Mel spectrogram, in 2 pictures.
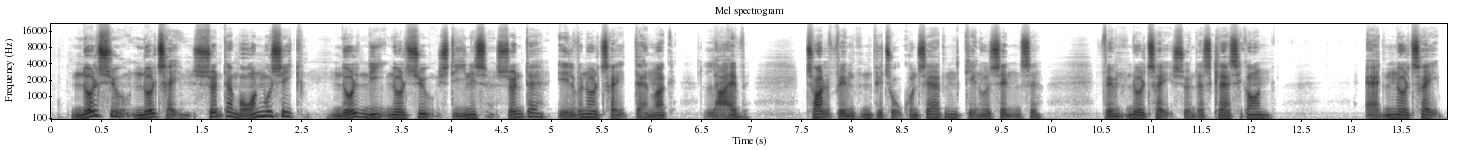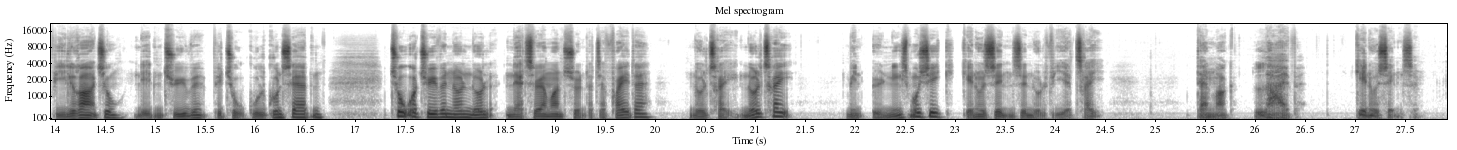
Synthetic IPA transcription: nɔ̽lsyʊ̰nɔ̽lt͡sʰʁɛ̰ːsœn̰d̥æmɒːnmusiɡ̥ | nɔ̽lnḭːnɔ̽lsyʊ̰sd̥iːnəsːœn̰d̥æelʋənɔ̽lt͡sʰʁɛ̰ːd̥ænmɑ̈ːɡ̥ | lɑ̈ɪʋ | t͡sʰɒ̽l̰femd̥n̩pʰe̝ːt͡sʰo̝̰ːkʰɔ̽nsæɐ̰d̥n̩ɡ̥enuðˠsen̰l̩sə | femd̥n̩ːɔ̽lt͡sʰʁɛ̰ːsøn̰d̥æskʰlæsiɡʰɐːn | ʔæd̥n̩nɔ̽lt͡sʰʁɛ̰ːb̥iːləʁɑ̈ːd̥jo̝ne̝d̥n̩t͡sʰyːʋəpʰe̝̰ːt͡sʰo̝̰ːɡ̥ulkʰɔ̽nsæɐ̰d̥n̩ | t͡sʰo̝ːɒt͡sʰyːʋənɔ̽lnɔ̽lnæd̥sʋæɐmɐnsøn̰d̥æt͡sʰe̝fʁɛ̰ːd̥æ | nɔ̽lt͡sʰʁɛ̰ːnɔ̽lt͡sʰʁɛ̰ː | minønne̝ŋsmusiɡ̥ɡ̥enuð̞ˠsen̰l̩sənɔ̽lfḭːɐt͡sʰʁɛ̰ː | d̥ænmɑ̈ːɡ̥ | lɑ̈ɪʋ | ɡ̥enuðˠsen̰l̩sə

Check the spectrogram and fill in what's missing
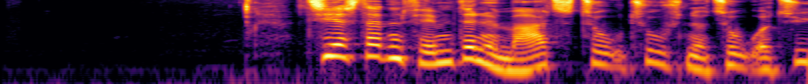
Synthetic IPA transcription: t͡sʰiɐsd̥æd̥enfemd̥ənəmɑ̈ːd̥st͡sʰo̝̰ːt͡sʰṵːsn̩ɒ̽t͡sʰo̝̰ːɒ̽t͡sʰy

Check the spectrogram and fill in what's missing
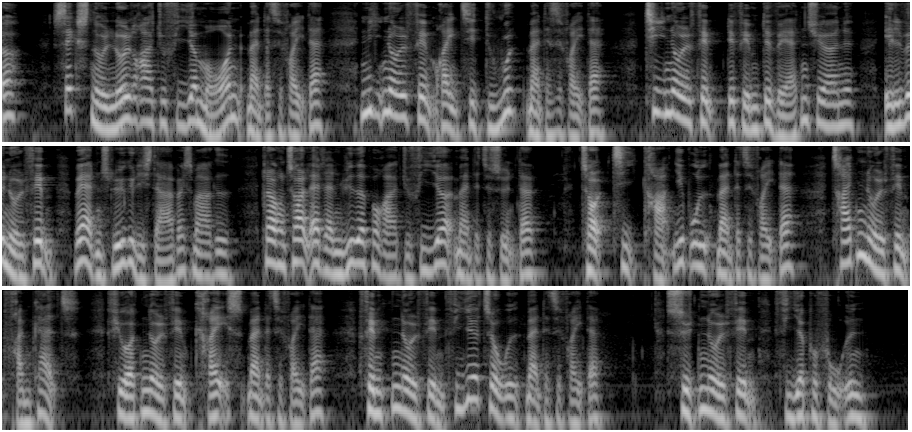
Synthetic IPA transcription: seɡ̥snɔ̽lnɔ̽lʁɑ̈d̥jo̝fiːɐmɒːnmæn̰d̥æt͡sʰe̝fʁɛ̰ːd̥æ | nḭːnɔ̽lfem̰ʁeŋ̰t͡sʰe̝d̥uːəmæn̰d̥æt͡sʰe̝fʁɛ̰ːd̥æ | t͡sʰḭːnɔ̽lfem̰d̥e̝femd̥əʋæɐd̥n̩sjœɐnə | elʋənɔ̽lfem̰ʋæɐ̰d̥n̩sløɡ̥əlisd̥əɑ̈ːb̥ɑɪd̥smɑ̈ːɡ̥əð̞̩ˠ | kʰlɒ̽ɡ̥n̩t͡sʰɒ̽l̰æɐd̥ænʋið̞̰ˠɐpʰɒ̽ʁɑ̈d̥jo̝fiːɐmæn̰d̥æt͡sʰe̝søn̰d̥æ | t͡sʰɒ̽l̰t͡sʰḭːkʰʁɑ̰̈ːnjəb̥ʁuð̰ˠmæn̰d̥æt͡sʰe̝lfʁɛ̰ːd̥æ | t͡sʰʁad̥n̩nɔ̽lfem̰fʁamkʰæl̰d̥ | fjo̝ɐd̥n̩ːɔ̽lfem̰kʰʁɛ̰ːsmæn̰d̥æt͡sʰe̝lfʁɛ̰ːd̥æ | femd̥n̩ːɔ̽lfem̰fiːɐt͡sʰɔ̰ːð̩ˠmæn̰d̥æt͡sʰe̝lfʁɛ̰ːd̥æ | sød̥n̩nɔ̽lfem̰fiːɐpʰɒ̽fo̝̰ːðˠən̩

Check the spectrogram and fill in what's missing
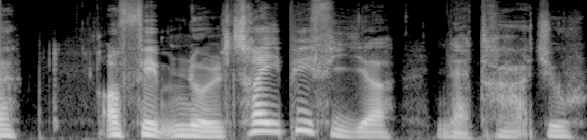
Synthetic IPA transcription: æ | ʔɒ̽fem̰nɔ̽lt͡sʰʁɛ̰ːpʰe̝fiːɐ | næd̥ʁɑ̰̈ːd̥jo̝

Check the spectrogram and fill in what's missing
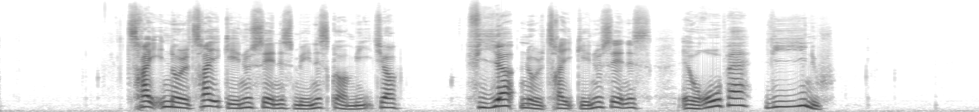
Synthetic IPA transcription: t͡sʰʁɛ̰ːnɔ̽lt͡sʰʁɛ̰ːɡ̥enusen̰əsmenəsɡ̥ɐɒ̽me̝̰ːd̥jɐ | fiːɐnɔ̽lt͡sʰʁɛ̰ːɡ̥enusen̰əs | ʔœʊʁo̝ːpʰæliːnu

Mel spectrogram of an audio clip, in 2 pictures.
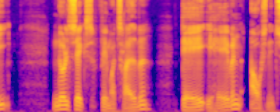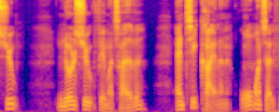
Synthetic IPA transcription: ḭː | nɔ̽lseɡ̥sfem̰ɒ̽t͡sʰʁað̞ˠʋə | d̥ɛːəʔiɦɛːʋənʔɑ̈ʊsnḭd̥syʊ̰ | nɔ̽lsyʊ̰femɒ̽t͡sʰʁað̞ˠʋə | ʔænt͡sʰi̥ʁɑɪlɐnəʁo̝̰mɐt͡sʰæl

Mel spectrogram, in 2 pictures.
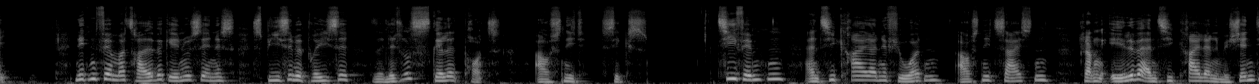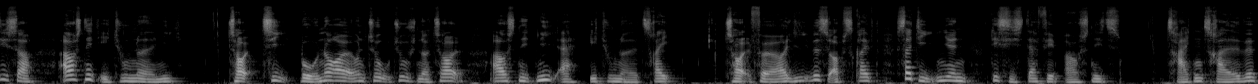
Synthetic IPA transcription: ne̝d̥n̩femɒ̽t͡sʰʁɑ̈ð̞ˠʋəɡ̥enuðˠsen̰əsːb̥iːsəmepʰʁiːsəðəled̥l̩sɡ̥eləd̥̚pʰɒd̥ʔɑ̈ʊsnid̥seɡ̥s | t͡sʰḭːfemd̥n̩ʔænt͡sʰiɡʰʁɑɪlɐnəfjo̝ɐd̥n̩ʔɑ̈ʊsnid̥sɑ̈ɪsd̥n̩kʰlɒ̽ɡ̥n̩ʔelʋəænt͡sʰiɡ̥ʰʁaɪlɐnəmeɕend̥isɐʔɑ̈ʊsnid̥e̝d̥hunʁɐðˠɒnḭː | t͡sʰɒ̽l̰t͡sʰḭːb̥ɔnəʁœʊnt͡sʰo̝̰ːt͡sʰṵːsn̩ɒ̽t͡sʰɒ̽l̰ʔɑ̈ʊsnid̥nḭːæe̝d̥hunɐð̞ˠɒt͡sʰʁɛ̰ːt͡sʰɒ̽l̰fɶɐlḭːʋð̩ˠsɒ̽b̥sɡ̥ʁɛfd̥sɑd̥ḭːnjənd̥e̝sisd̥əæfem̰ɑ̈ʊsnid̥ | t͡sʰʁad̥n̩t͡sʰʁaðˠʋə

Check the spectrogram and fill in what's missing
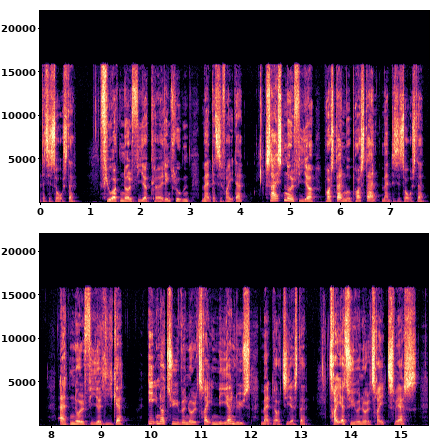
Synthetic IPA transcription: d̥æt͡sʰe̝sɒ̰ːsd̥æ | fjo̝ɐd̥n̩ːɔ̽lfiːɐkʰœle̝ŋkʰlub̥n̩mæn̰d̥æt͡sʰe̝lfʁɛ̰ːd̥æ | sɑ̈ɪsd̥n̩ːɔ̽lfiːɐpʰɒ̽sd̥æn̰mo̝ð̞̰ˠpʰɒ̽sd̥æn̰mæn̰d̥æt͡sʰe̝sɒ̰ːsd̥æ | ʔæd̥n̩ːɔ̽lfiːɐliːɡ̥æ | e̝̰ːnɒ̽t͡sʰyːʋənɔ̽lt͡sʰʁɛ̰ːne̝ːɐnly̰ːsmæn̰d̥æɒ̽t͡sʰiɐ̰sd̥æ | t͡sʰʁɛːɐt͡sʰyːʋənɔ̽lt͡sʰʁɛ̰ːt͡sʰʋæɐs

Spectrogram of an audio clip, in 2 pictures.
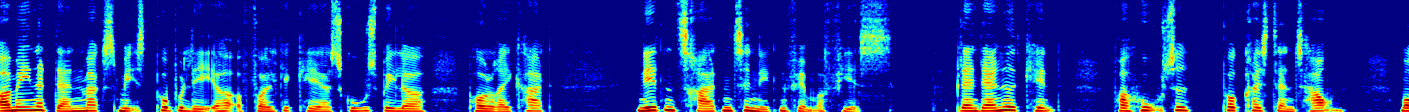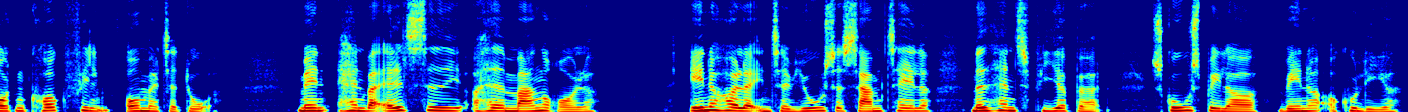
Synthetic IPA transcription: ɒ̽me̝ːnæd̥ænmɑ̈ːɡ̥sme̝̰ːsd̥̚pʰo̝pʰulɛ̰ːɐʔɒ̽fɒ̽lɡ̥əkʰeːɐsɡ̥uːsb̥e̝lɐː | pʰɒ̰ʊlʁekʰɑ̈d̥ | ne̝d̥n̩t͡sʰʁad̥n̩t͡sʰe̝lne̝d̥n̩femɒ̽fiɐ̰s | b̥læn̰d̥ænð̞̩ˠkʰen̰d̥ | fʁɑ̈hṵːsð̩ˠ | pʰɒ̽kʰʁɛsd̥jænshɑ̈ʊ̰n | mɒːd̥n̩kʰɒːɡ̥fil̰mɒ̽ʊmæt͡sʰæd̥o̝ɐ̰ | menɦænʋɑ̈ʔælt͡sʰiðˠiɒ̽ɦæð̞̩ˠmɑ̈ŋəʁɒ̽lɐ | e̝nəɦɒ̽l̰ɐʔe̝nt͡sʰɐʋjuːsɒ̽sɑ̈mt͡sʰɛːlɐ | með̞ˠɦænsfiːɐb̥ɶɐ̰n | sɡ̥uːsb̥e̝lɐːʋenɐʔɒ̽kʰo̝le̝ːɐ

